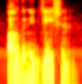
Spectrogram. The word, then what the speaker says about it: organization: organization. 마찬가지로 tion으로 끝나잖아요. 그러니까 they 할 때 스트레스가 들어가는 거죠. organization.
